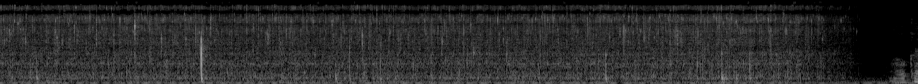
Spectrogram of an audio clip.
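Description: Stuffed shrimp with salmon sizzle steadily as they fry in hot oil, a dense continuous crackle with a few sharper pops, close by and alone until it cuts off at the end.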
